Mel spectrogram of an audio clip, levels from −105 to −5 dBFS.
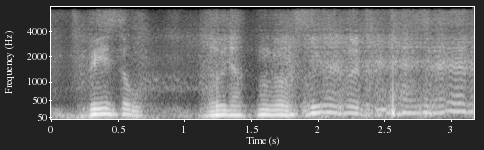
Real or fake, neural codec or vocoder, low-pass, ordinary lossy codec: fake; codec, 24 kHz, 0.5 kbps, DualCodec; 7.2 kHz; none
